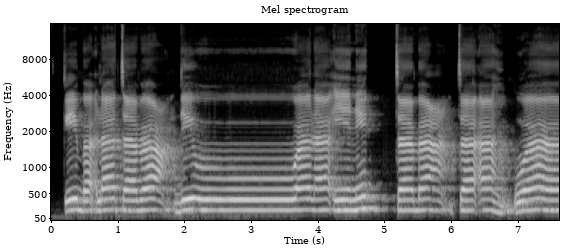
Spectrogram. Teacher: tanwin di sini bertemu wawu, maka kita memasukkan disertai dengungan. Qiblata ba'di wa la in, diwa dengungan baru ke wa.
